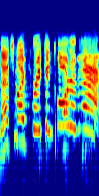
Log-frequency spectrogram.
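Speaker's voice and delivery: very high, shrill, all-out yell. Recalling a press conference after the game, the speaker yells like Sam Kinison. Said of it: "Sorry for yelling".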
